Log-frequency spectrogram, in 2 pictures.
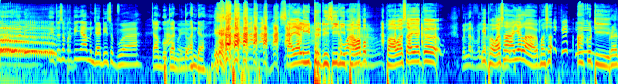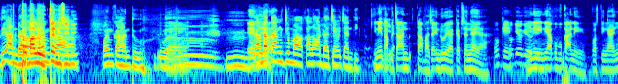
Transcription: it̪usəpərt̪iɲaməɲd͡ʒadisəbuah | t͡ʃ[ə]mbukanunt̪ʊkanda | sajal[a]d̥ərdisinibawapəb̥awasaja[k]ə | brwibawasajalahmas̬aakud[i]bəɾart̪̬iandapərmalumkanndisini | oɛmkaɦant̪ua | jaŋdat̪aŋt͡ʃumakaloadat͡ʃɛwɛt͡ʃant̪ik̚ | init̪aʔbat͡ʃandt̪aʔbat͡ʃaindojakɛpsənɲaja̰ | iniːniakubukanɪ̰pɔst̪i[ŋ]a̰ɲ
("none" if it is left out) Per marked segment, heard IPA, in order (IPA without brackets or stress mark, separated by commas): a, i, k, i, ŋ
